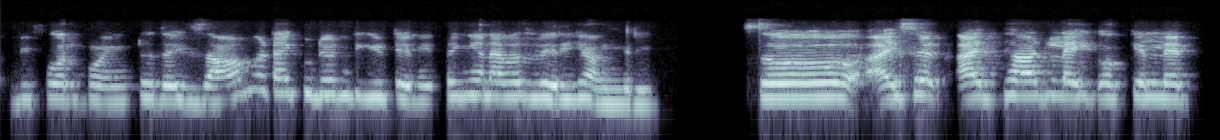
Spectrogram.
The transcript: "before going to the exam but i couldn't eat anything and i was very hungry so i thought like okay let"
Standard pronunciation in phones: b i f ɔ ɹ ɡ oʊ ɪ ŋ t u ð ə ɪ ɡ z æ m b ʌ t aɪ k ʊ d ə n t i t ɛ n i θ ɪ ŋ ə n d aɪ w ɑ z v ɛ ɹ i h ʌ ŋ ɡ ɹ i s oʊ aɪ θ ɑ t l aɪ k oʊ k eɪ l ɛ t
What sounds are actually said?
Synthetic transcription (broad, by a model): b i f ɔ ɹ ɡ oʊ ɪ ŋ t u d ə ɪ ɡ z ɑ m b ʌ t aɪ k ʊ d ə n t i t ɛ n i t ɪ ŋ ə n aɪ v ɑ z v ɛ ɹ i h ʌ ŋ ɡ ɹ i s oʊ aɪ s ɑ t l aɪ k oʊ k eɪ l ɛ t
